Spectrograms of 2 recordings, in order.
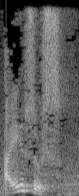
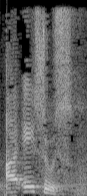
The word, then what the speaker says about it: Iesus: Iesus. That is, in Greek, it's a three-syllable word. Iesus.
